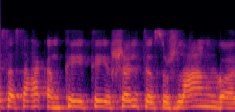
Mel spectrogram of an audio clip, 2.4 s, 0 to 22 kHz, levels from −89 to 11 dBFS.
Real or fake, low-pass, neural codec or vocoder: real; 7.2 kHz; none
